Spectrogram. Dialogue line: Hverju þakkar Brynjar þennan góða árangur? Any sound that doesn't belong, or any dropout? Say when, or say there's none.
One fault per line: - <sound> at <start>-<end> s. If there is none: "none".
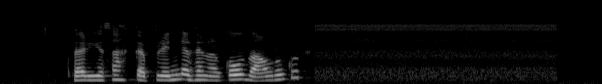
none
